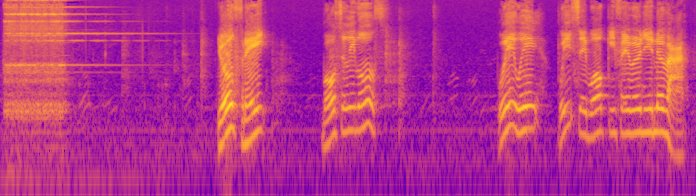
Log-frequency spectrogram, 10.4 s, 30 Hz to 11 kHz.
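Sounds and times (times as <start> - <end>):
telephone ringing: 0.0 - 3.5
speech: 3.2 - 4.0, 4.8 - 5.8, 7.4 - 10.4.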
